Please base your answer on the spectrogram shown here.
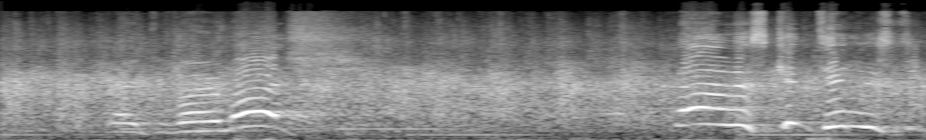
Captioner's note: audience applauding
